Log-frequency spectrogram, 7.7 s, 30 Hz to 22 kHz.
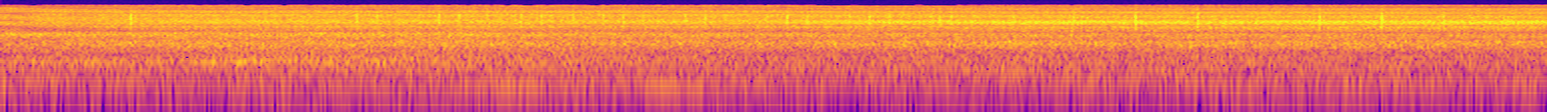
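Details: iPod Touch 4th gen, playback of a 720p video-mode recording; a faint, steady tick about three times a second under loud hiss, caused by the Wi-Fi radio and fixed by turning Wi-Fi off.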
